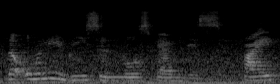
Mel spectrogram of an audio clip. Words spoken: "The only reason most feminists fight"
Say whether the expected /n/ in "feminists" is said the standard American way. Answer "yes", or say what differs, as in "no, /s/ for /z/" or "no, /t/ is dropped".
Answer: no, /l/ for /n/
